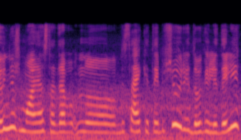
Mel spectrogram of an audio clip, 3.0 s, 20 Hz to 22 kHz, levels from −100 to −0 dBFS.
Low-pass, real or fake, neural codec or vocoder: 10.8 kHz; real; none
